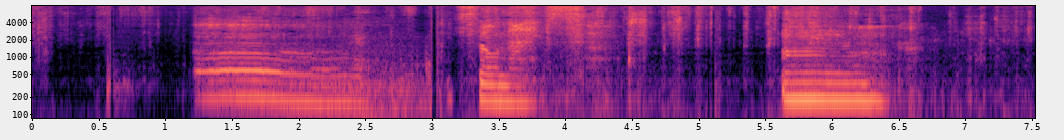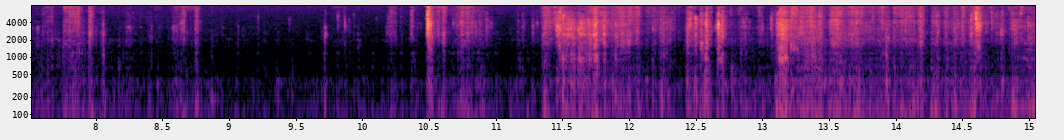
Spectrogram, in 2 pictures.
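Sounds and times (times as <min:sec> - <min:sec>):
wet chewing and crunching: 0:04.0 - 0:15.0.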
